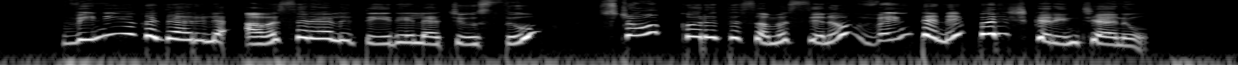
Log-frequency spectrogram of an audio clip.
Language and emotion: Telugu, happy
